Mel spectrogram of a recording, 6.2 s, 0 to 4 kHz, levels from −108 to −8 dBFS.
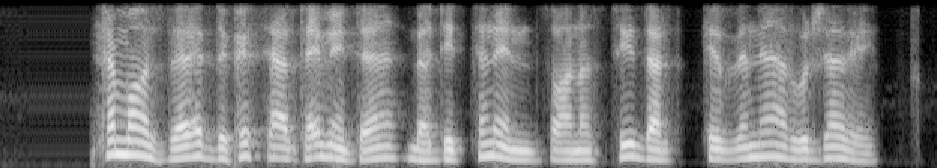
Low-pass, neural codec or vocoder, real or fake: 3.6 kHz; codec, 16 kHz in and 24 kHz out, 0.6 kbps, FocalCodec, streaming, 2048 codes; fake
